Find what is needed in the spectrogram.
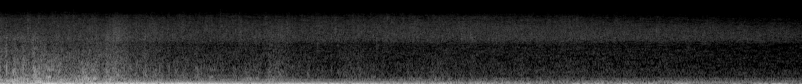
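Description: A rumbling wash of noise, like thunder or a distant explosion, dying away slowly over several seconds as the recording ends.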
